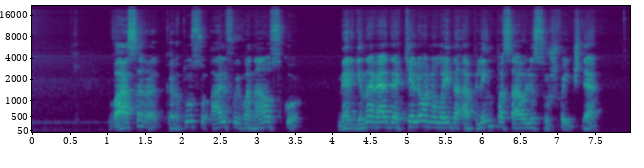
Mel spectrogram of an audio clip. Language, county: Lithuanian, Kaunas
